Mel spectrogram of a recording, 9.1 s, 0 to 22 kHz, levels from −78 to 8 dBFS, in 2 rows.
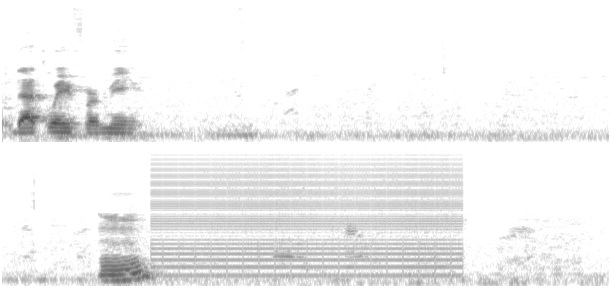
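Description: A nearby 2G phone in a call was transmitting in bursts, and the audio circuitry rectified the radio pulses, causing GSM phone buzz from 5.67 to 8.01 s. It is a steady, hard, raspy 217 Hz buzz rich in harmonics, about 13 dB below the speech.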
